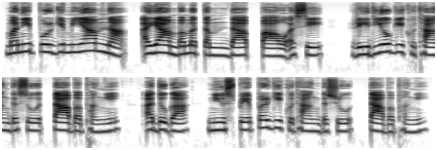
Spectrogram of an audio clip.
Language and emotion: Manipuri, neutral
